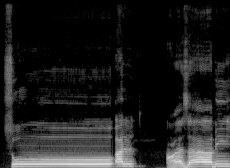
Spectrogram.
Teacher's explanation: بڑی مد ہے، 3 سے 5 الف کی مقدار کھینچ کر پڑھیں گے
